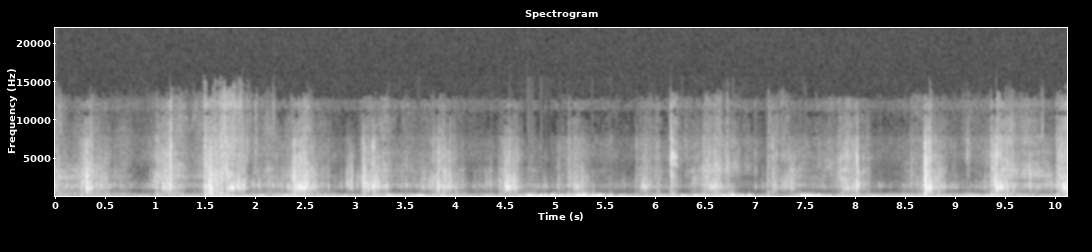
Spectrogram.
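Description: Footsteps of a person walking at a steady pace along a hard-packed trail, about two steps a second.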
